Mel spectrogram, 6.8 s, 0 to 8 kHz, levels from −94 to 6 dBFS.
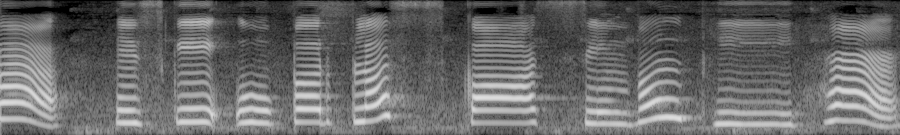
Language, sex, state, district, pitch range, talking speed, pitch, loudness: Hindi, male, Punjab, Fazilka, 260-320 Hz, 70 wpm, 280 Hz, -14 LUFS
